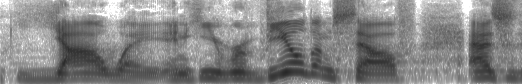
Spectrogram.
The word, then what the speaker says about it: Yahweh: Anytime it's all caps Lord, it means the name Yahweh, which that's how we believe you pronounce it.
